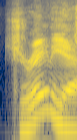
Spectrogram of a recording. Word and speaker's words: Drainiac: Oh, Drainiac.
